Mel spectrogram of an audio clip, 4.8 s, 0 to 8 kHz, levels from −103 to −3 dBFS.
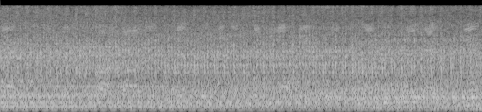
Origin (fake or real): real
